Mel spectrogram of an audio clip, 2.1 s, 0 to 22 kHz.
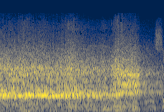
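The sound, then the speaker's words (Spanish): Cerro football fans chant together as they leave the stadium after a 2-1 win, a dense, loud crowd sound with a steady sung tone that holds for the whole clip and eases off near the end. “Así va a abandonar la olla al público de Cerro con este cántico.”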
